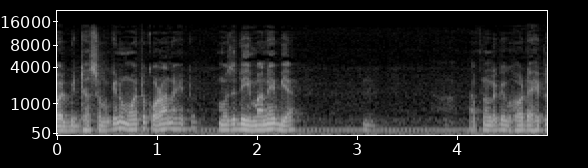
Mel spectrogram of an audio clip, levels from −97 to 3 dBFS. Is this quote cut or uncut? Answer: uncut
